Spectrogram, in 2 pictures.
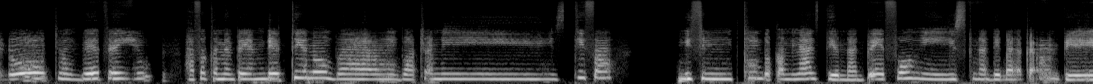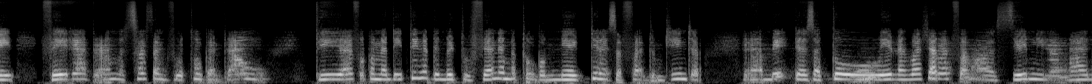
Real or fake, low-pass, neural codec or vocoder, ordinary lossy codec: fake; none; codec, 44.1 kHz, 0.9 kbps, DAC; none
